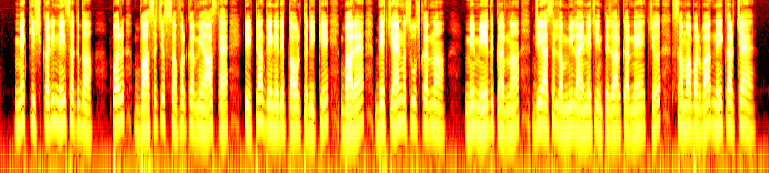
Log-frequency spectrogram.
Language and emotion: Dogri, fearful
